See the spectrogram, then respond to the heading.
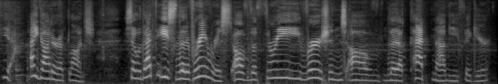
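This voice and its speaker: High-pitched woman livestreamer, slow and lilting. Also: lively intonation, slight background noise. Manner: chatting casually to viewers, replying to comments. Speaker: livestream host. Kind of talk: casual livestream chat showing collectible figures.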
